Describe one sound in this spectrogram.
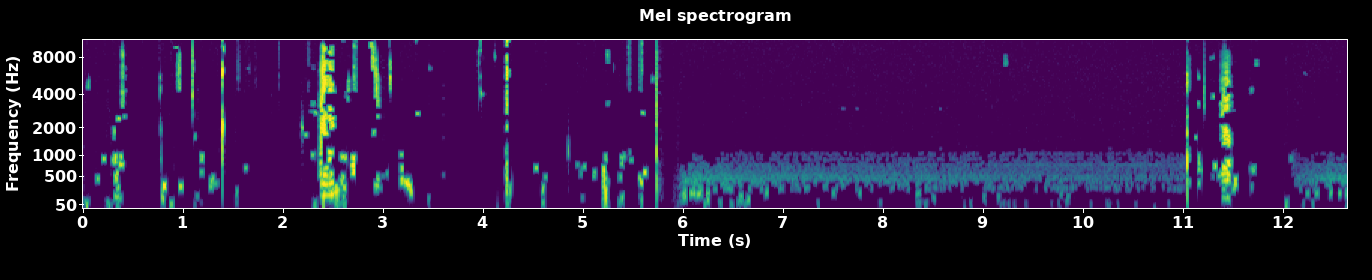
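Keys clatter on laptop keyboards.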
